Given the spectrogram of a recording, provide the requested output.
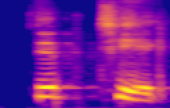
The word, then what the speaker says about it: Diptyque: I think it's pronounced Diptyque or Duptyque or something like that. – Diptyque.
